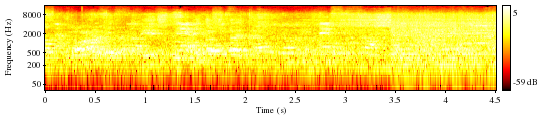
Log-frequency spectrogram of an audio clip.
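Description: Several women talk and chatter nearby.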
